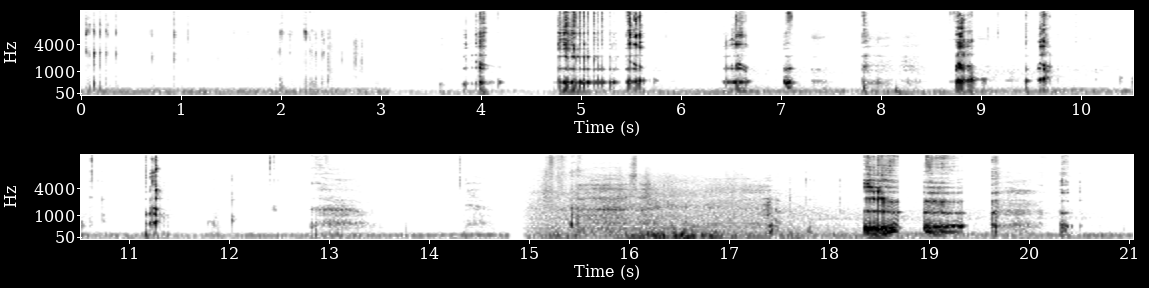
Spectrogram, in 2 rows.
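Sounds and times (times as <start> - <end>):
man burping loudly: 18.4 - 20.5.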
